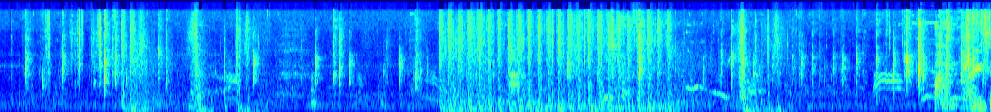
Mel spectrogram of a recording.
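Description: Rapid bursts of video game gunfire on Google Stadia crackle in fits and starts, with a long sustained stretch of shooting in the middle, all mixed under game audio and a talking voice.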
